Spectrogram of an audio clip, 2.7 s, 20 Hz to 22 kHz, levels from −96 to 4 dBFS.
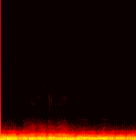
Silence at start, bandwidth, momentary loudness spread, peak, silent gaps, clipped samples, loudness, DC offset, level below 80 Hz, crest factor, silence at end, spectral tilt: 0 s; 2.3 kHz; 3 LU; -14 dBFS; none; under 0.1%; -30 LUFS; under 0.1%; -64 dBFS; 16 dB; 0 s; -14 dB/octave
